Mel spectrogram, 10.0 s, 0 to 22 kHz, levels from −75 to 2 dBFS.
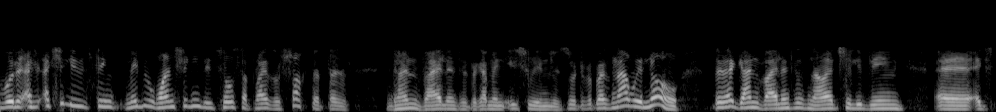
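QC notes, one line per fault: Throughout: AMR narrowband mobile codec. The speech is carried at a bitrate that sounds like 7.4 kbps AMR-NB, and the damage is plainly audible. The vocal-tract model with sparse pulse excitation makes the voice buzzy and synthetic, and nothing above 4 kHz survives the 8 kHz sampling. On a spectrogram, energy stops at a hard ceiling at 4 kHz and the harmonics look smeared. The waveform envelope looks normal.
3.30–3.58 s: AMR bit errors. Between "surprised or shocked that" and "gun violence has become", about 0.28 s of speech turns hoarse, scratchy and gargly while its pitch and loudness hold. The unprotected bits were corrupted at a rate of around 4 percent. Excitation pulses land in the wrong places and the fine gain and spectral values drift. On a spectrogram the harmonic stripes break into irregular, noisy texture below 4 kHz, and the waveform shows jagged, uneven cycles at roughly the same level.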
